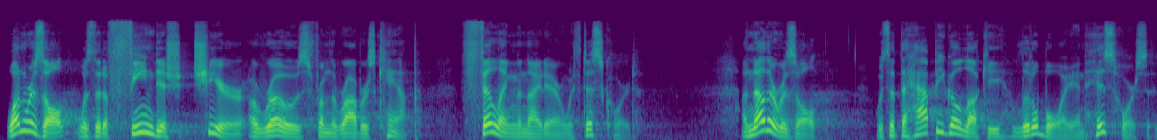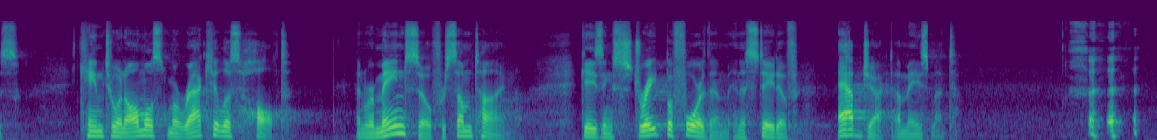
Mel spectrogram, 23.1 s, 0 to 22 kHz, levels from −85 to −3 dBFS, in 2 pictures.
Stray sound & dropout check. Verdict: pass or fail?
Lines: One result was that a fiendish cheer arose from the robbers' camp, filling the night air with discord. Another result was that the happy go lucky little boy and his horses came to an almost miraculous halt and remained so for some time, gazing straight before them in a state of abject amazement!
fail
